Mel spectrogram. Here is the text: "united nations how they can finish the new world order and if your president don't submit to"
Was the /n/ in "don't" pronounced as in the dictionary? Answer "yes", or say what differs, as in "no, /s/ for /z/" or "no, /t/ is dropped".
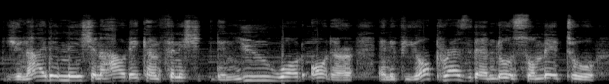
yes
